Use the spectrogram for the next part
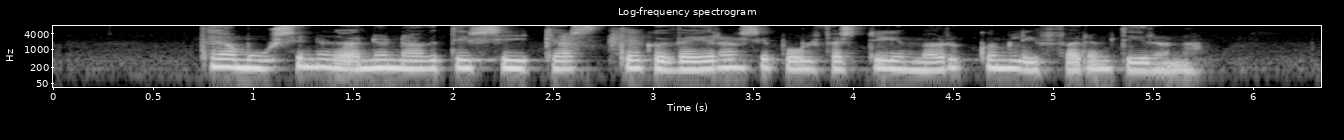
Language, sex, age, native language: Icelandic, female, 40-49, Icelandic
